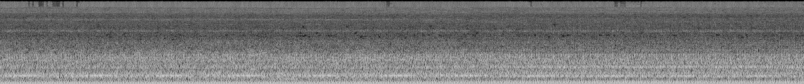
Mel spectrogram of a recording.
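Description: Steady diesel idle with a faint thin whistle riding on top; that's the A/C compressor blowing through open lines with its clutch stuck on.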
